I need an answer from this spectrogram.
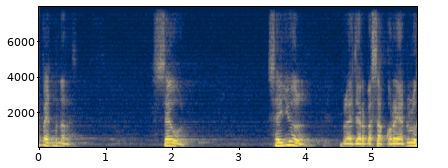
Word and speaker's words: Seoul: Bacanya apa yang benar? Seoul.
